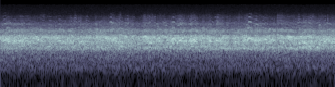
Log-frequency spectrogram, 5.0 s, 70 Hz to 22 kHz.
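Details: A large flock of greater white-fronted geese arriving at Kotomo-numa pond to roost at 17:25 on 13 October 2019, after the 17:05 sunset, fills the air with a dense, continuous chorus of overlapping high, yelping honks and cackles.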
